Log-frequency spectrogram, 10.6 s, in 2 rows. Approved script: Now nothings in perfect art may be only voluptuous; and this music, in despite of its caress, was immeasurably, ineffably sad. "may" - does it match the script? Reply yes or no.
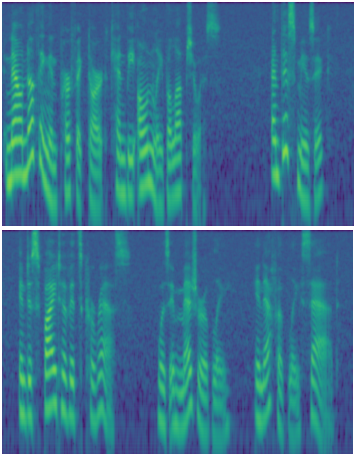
no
